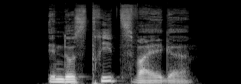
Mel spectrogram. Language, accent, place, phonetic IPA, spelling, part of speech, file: German, Germany, Berlin, [ɪndʊsˈtʁiːˌt͡svaɪ̯ɡə], Industriezweige, noun, De-Industriezweige.ogg
- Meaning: nominative/accusative/genitive plural of Industriezweig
